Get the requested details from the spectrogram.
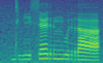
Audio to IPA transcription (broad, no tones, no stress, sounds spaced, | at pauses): dʱ i s ɛ r ŋ u r a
